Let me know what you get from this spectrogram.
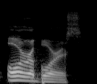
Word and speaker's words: Ouroboros: I thought it was Ouroboros. I thought Ouroboros. That's how you pronounce it, but sorry. I could be wrong. Listen to me on pronunciation. – No, you are right. I forgot. It is Ouroboros.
